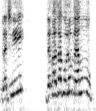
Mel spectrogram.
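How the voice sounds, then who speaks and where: Lady voicing a soft young husband, pleading, high and lively voice, bit distant. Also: quick pace, close to an everyday voice. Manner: coaxing, pleading. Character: gentle loving young husband.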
